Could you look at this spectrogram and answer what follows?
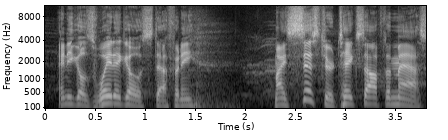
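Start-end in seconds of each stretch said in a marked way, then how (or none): none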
